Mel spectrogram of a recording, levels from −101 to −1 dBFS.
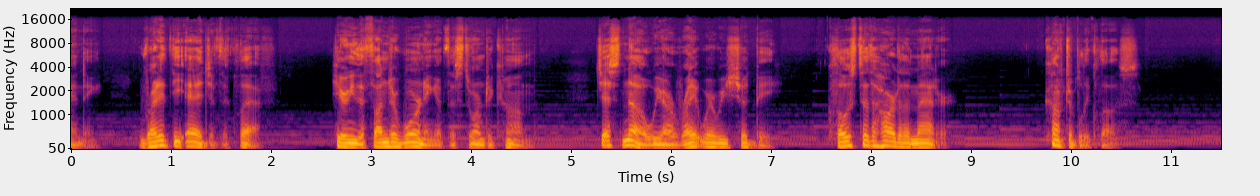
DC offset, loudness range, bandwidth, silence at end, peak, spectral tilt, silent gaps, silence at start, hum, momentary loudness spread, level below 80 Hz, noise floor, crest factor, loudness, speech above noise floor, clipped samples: under 0.1%; 3 LU; 17.5 kHz; 0.85 s; -6 dBFS; -4.5 dB/octave; none; 0 s; none; 16 LU; -50 dBFS; -54 dBFS; 18 dB; -22 LUFS; 33 dB; under 0.1%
